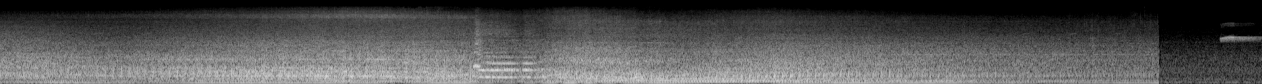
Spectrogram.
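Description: A diesel railcar rumbles loudly as it passes close by on the tracks.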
